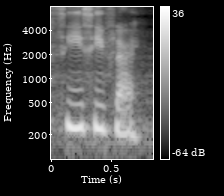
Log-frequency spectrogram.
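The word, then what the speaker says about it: tsetse: ऑफ सी C flying C C flying में इसमें T silent होता है इसको बोलते हैं सी सी फ्लाइंग यह एनसीआरटी में इसका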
